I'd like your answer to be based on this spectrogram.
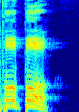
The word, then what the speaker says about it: Tampopo: That's the proper pronunciation. – Tampopo.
